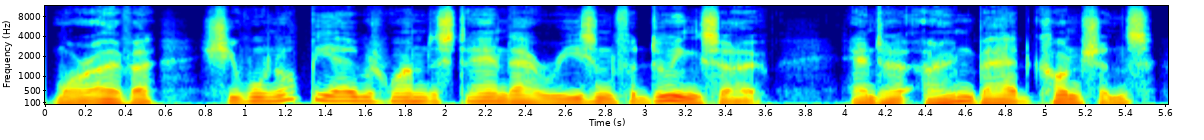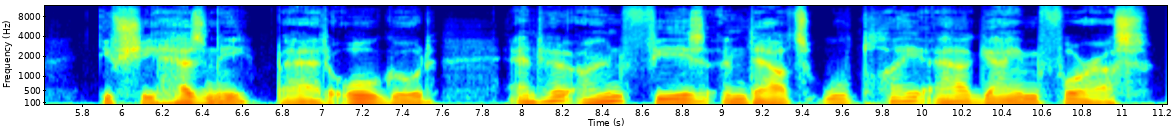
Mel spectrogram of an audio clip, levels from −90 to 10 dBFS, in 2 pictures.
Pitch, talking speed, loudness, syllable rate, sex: 110 Hz, 185 wpm, -17 LUFS, 4.8 syllables/s, male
